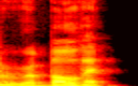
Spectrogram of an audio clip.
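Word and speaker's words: Robovan: out it's called the it's spelled Robo van but he calls it the Roven Robo Robo van I I'm going to call it Robo van it is a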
